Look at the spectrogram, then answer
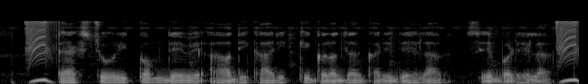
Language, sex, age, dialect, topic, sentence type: Bhojpuri, male, <18, Southern / Standard, banking, statement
